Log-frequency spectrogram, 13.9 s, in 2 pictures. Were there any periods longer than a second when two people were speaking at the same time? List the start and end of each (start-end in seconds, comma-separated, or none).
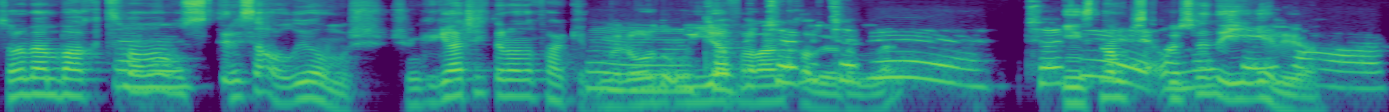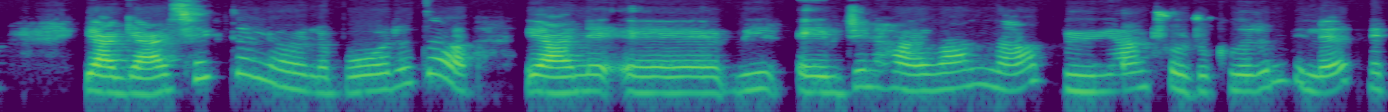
2.9-4.5, 5.3-6.6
